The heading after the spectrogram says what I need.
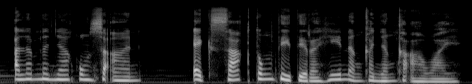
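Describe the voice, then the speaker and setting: A woman with a fairly low voice reads a scripted story as an audiobook narrator. Her delivery is dramatic, with deliberate phrasing that builds suspense. Music plays faintly behind her. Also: a little mellow.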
